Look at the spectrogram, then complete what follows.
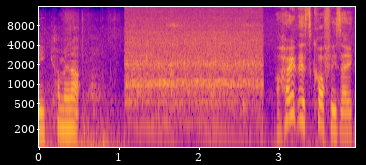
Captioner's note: bubbling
